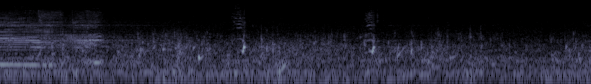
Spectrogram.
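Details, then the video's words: Whale song recorded on a Tahiti journey, opening with a sustained moaning tone rich in overtones, then short rising chirps and clicks scattered through a dense, hissing underwater background. "Nature Sounds Only Whales & Beaches"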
